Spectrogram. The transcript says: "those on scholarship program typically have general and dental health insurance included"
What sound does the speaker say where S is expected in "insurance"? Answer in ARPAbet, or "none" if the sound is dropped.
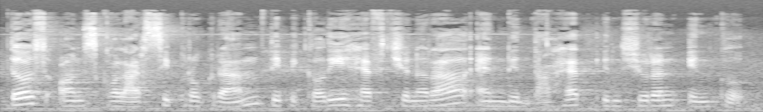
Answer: none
